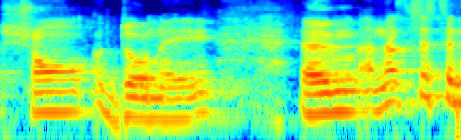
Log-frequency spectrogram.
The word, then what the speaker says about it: Chant Donné: Some of you know it as Chant Donné, Chant Donné, if you want to pronounce it in a terrible French, but Chant Donné.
